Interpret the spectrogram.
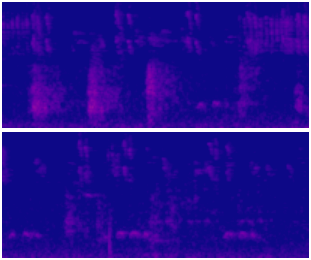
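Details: Birds in a garden with plants and trees, chirping in quick bursts: sharp sweeping notes and high twittering trills, several callers overlapping, with soft background hiss.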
